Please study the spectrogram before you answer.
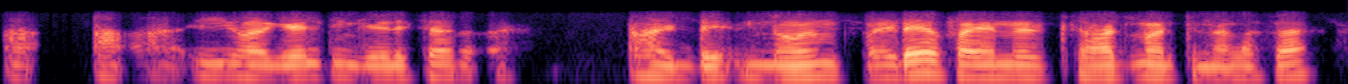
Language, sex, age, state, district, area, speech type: Kannada, male, 18-30, Karnataka, Kolar, rural, conversation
